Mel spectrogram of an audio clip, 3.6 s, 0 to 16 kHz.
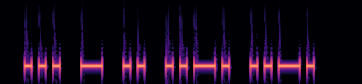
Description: Morse code, heard as a keyed tone, about 17 wpm, 700 Hz. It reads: STIFF
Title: Pangram Challenge v2 - 17wpm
